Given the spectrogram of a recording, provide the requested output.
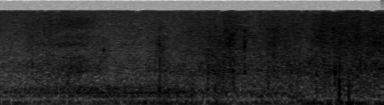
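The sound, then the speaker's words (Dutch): A few soft, irregular footsteps squelch and rustle as a person tries to step on the tussocks of wet marsh ground to avoid wet socks, heard against a steady outdoor background hiss, with no talking. “Ik probeer een beetje op de pollen te lopen. Dan krijg ik geen natte sokken.”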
